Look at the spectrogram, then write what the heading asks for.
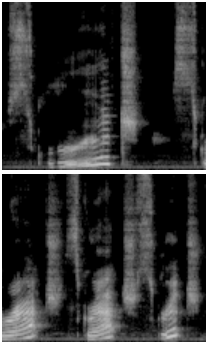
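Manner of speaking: high, rising scritch scratch sounds; a mysterious scratching sound close to Peter; scratching noise. A narrator's reading. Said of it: "Peter heard a sound".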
